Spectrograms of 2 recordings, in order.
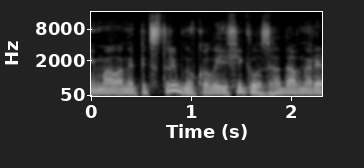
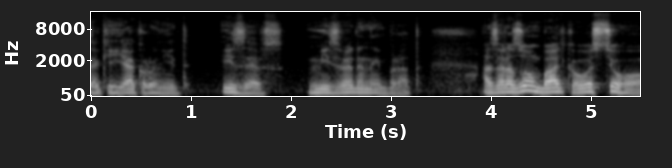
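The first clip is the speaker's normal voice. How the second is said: ordinary delivery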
